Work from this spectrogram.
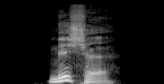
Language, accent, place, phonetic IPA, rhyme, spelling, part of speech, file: German, Germany, Berlin, [ˈmɪʃə], -ɪʃə, mische, verb, De-mische.ogg
- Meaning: inflection of mischen: 1. first-person singular present 2. singular imperative 3. first/third-person singular subjunctive I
